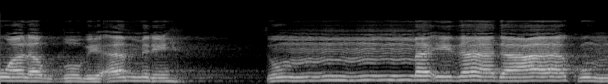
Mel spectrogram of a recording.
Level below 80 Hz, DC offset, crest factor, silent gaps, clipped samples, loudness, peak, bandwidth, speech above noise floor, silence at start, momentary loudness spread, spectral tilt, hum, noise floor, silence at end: -68 dBFS; under 0.1%; 16 dB; none; under 0.1%; -21 LUFS; -4 dBFS; 8.4 kHz; 33 dB; 0 s; 10 LU; -5 dB/octave; none; -54 dBFS; 0 s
